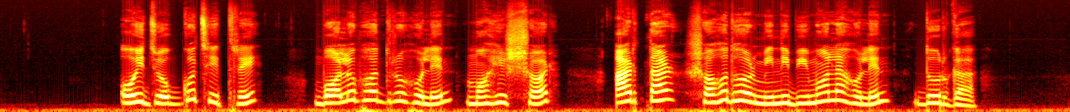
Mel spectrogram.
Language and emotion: Bengali, neutral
